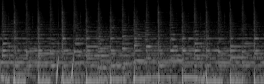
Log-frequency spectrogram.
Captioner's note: graphic bubbling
